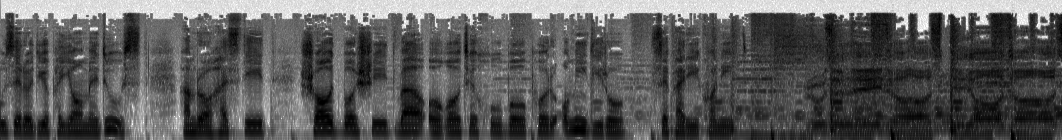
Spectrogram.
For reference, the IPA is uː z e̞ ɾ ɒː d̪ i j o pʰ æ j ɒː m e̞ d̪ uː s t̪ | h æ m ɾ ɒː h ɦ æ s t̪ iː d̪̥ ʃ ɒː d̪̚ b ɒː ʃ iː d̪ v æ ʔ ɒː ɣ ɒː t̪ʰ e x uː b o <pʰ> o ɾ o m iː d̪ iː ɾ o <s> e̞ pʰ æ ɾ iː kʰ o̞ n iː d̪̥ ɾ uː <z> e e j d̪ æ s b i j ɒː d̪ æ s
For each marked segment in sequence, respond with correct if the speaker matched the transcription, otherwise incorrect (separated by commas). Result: correct, correct, correct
